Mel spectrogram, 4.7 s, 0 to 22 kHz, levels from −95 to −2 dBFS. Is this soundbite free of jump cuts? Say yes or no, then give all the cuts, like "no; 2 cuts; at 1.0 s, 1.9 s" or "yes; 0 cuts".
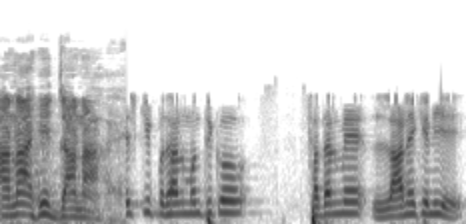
yes; 0 cuts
